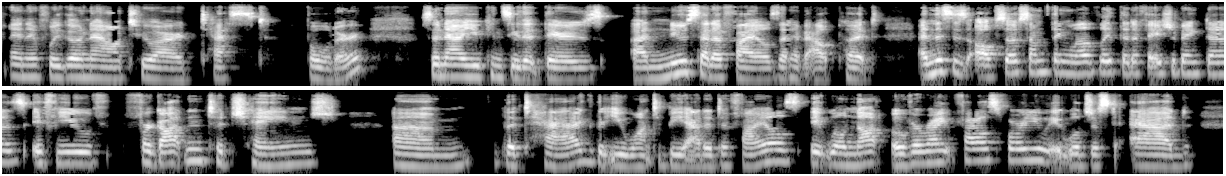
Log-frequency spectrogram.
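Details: Adult woman speaking; normal speech.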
